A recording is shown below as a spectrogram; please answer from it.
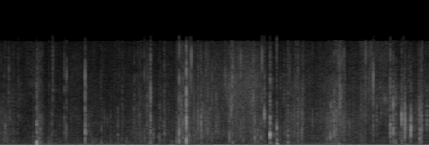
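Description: Fingernails scratch and tap across the surface of a green paper tea pouch lying flat. The result is a quiet, crisp crinkling and scratching texture, punctuated by short, bright ticks that stop almost instantly, over a faint, steady low hum.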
